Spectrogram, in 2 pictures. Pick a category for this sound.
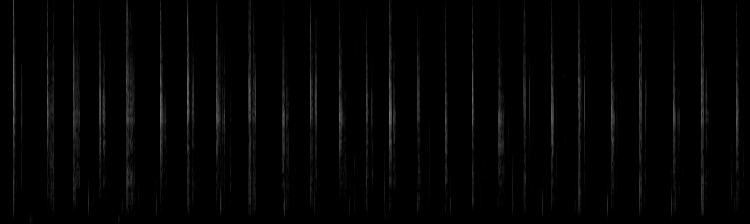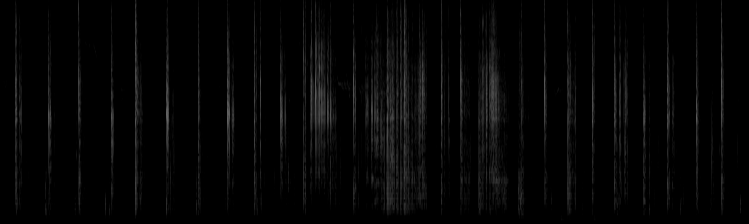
Sound effects > Human sounds and actions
